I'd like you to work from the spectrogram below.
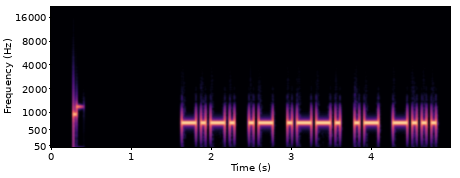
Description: Morse code, heard as a keyed tone, about 20 wpm, 700 Hz. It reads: CAPAB
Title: Build A Word - 5 Letters At A Time - 10-Letter Words - 20wpm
